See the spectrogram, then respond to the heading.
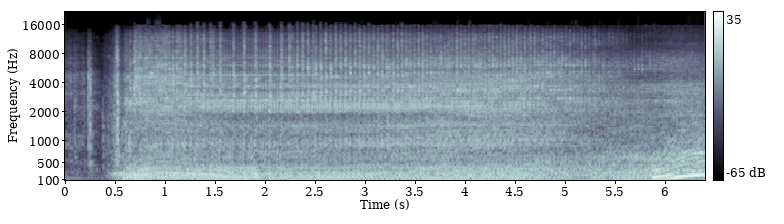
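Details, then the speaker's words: Stihl BR430 blower bogging with no power, after carburetor cleaning and filter refit; two-stroke catches and revs but surges and wavers at top speed, lean fuel starvation, high-side adjustment screw limited by limiter cap. "and something's going on with the adjustment screw on the high side if you can tell man when I was manipulating that when I lowered it down it was kind of starving and then when I increased it up it was better but it wasn't enough"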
